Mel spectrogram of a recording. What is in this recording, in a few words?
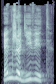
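эн жӧ дивит, Komi, female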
